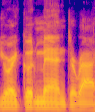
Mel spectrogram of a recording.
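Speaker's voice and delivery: ordinary delivery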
